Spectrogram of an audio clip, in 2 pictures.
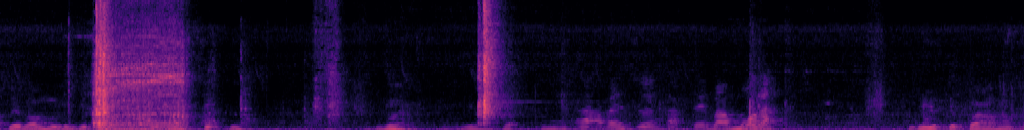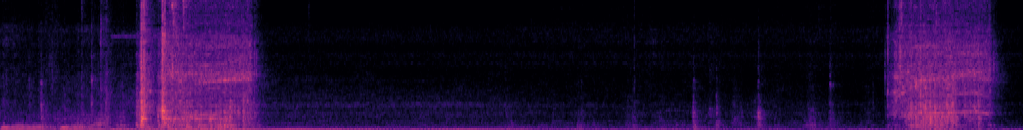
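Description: A cordless impact wrench rattles loudly in short bursts.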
